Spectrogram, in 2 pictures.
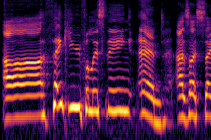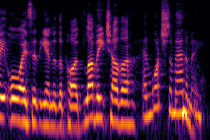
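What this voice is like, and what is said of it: Australian accent. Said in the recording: “It's good having an Aussie... people speak my accent back at me”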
